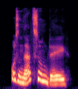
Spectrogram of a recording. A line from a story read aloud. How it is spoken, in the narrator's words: she said brightly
